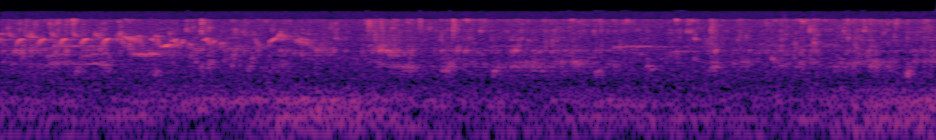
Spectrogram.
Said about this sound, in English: A few birds twittering.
